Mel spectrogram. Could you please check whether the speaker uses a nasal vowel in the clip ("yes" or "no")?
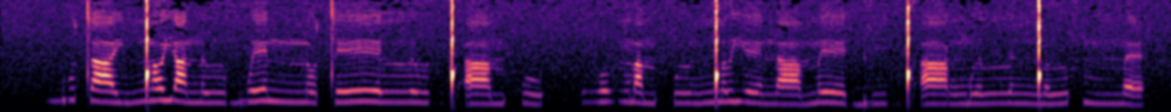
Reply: no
